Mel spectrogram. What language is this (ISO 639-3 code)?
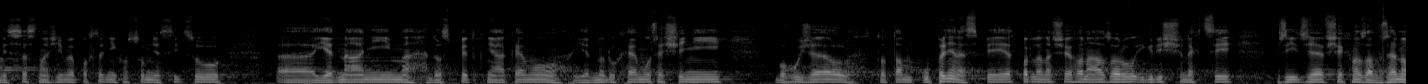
ces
